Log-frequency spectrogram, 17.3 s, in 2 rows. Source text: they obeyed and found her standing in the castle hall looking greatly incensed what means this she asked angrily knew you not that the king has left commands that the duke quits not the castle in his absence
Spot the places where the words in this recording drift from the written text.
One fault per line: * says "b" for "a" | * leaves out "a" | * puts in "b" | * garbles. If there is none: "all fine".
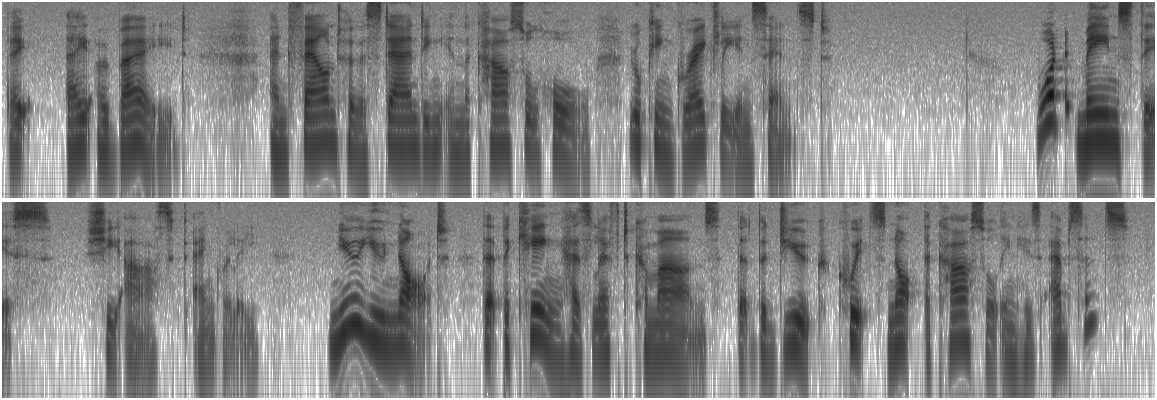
* puts in "they"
